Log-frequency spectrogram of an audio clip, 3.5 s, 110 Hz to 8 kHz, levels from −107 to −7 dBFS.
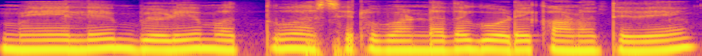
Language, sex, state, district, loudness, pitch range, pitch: Kannada, female, Karnataka, Bidar, -14 LUFS, 180-195 Hz, 185 Hz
